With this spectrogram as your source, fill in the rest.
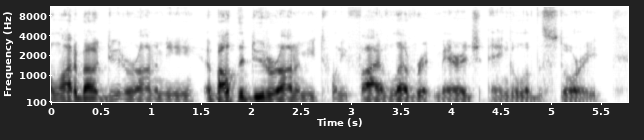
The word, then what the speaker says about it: levirate: He said, and remind me of the pronunciation of this. It's levirate marriage. Okay. Yeah. Levirate marriage.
